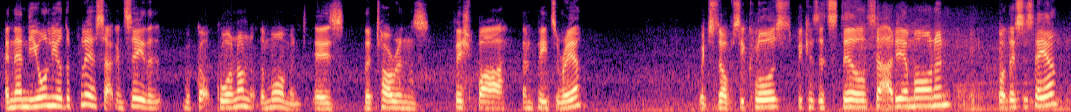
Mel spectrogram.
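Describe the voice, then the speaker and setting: Outdoors on residential streets, a man's voice sits high and moves fairly quickly as he gives chatty walking-tour commentary. He's a local-history vlogger with a Sunderland accent who speaks in colloquial dialect, and street and traffic noise can be heard.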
